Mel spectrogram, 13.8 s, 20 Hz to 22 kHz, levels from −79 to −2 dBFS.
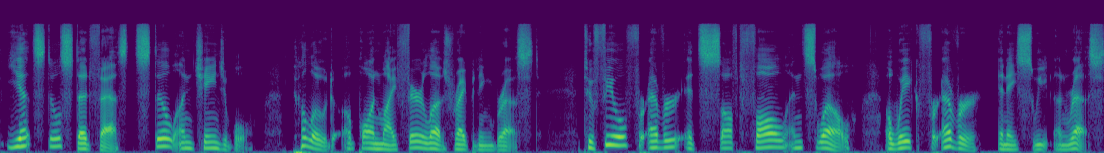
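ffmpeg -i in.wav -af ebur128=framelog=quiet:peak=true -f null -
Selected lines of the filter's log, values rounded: Integrated loudness:
  I:         -23.2 LUFS
  Threshold: -33.7 LUFS
Loudness range:
  LRA:         2.5 LU
  Threshold: -43.9 LUFS
  LRA low:   -25.0 LUFS
  LRA high:  -22.5 LUFS
True peak:
  Peak:       -4.1 dBFS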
